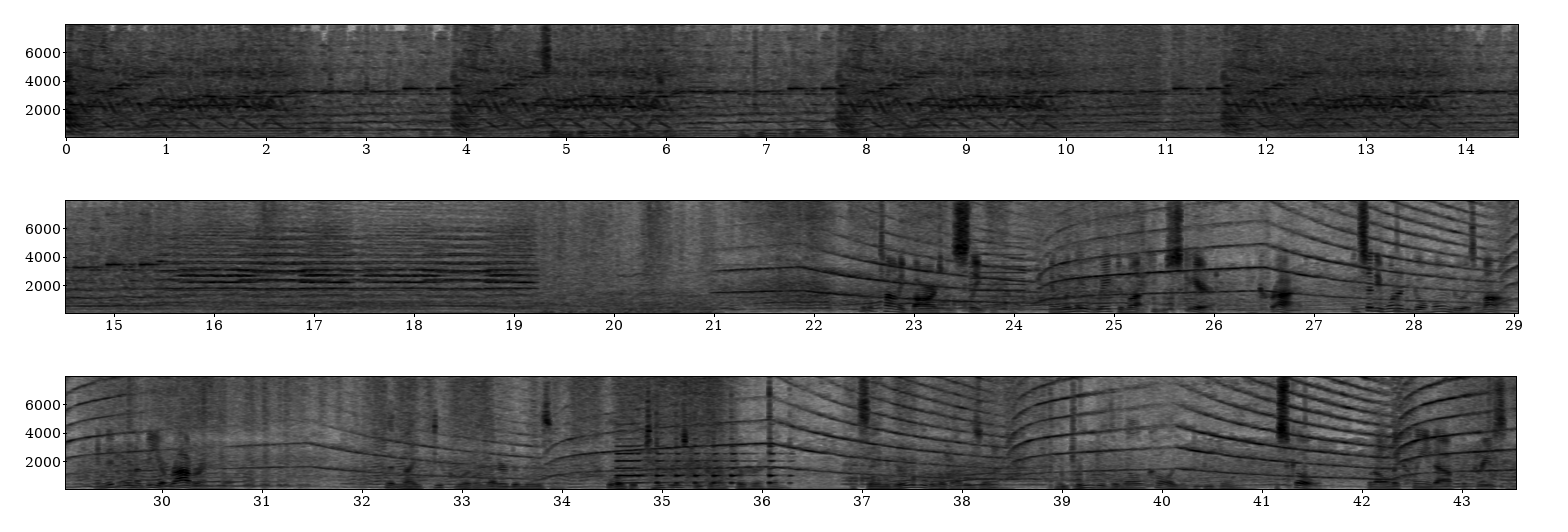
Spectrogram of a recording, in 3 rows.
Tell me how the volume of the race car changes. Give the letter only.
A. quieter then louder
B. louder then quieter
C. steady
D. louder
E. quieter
C.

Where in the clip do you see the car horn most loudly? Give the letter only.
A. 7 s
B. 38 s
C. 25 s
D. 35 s
D.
